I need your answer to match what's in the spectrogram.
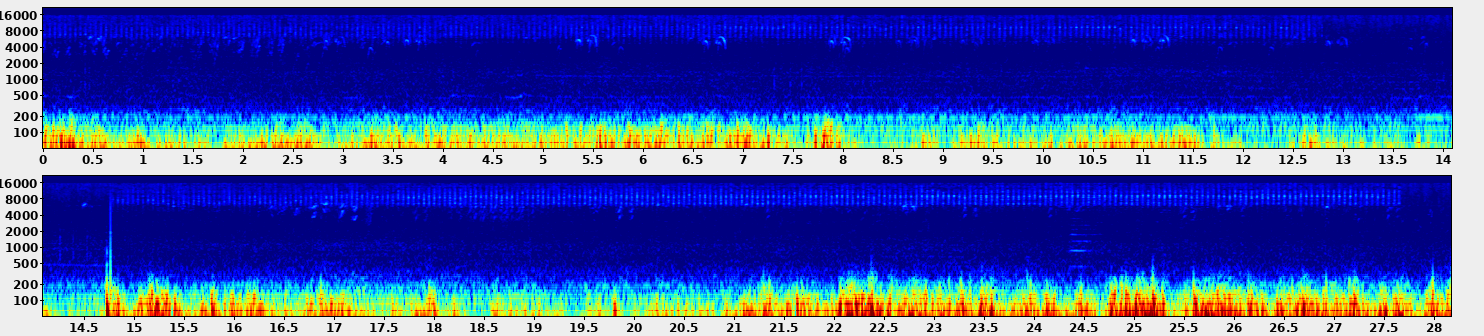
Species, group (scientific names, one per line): Omocestus viridulus
Orthoptera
